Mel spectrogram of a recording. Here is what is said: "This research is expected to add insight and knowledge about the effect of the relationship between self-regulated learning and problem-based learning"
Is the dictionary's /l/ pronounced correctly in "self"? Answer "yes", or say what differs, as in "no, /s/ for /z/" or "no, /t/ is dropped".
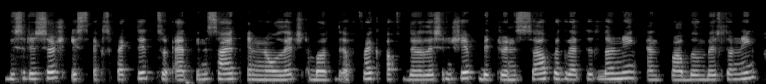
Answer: yes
